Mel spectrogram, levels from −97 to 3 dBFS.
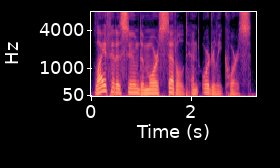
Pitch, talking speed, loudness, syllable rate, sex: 125 Hz, 165 wpm, -20 LUFS, 4.9 syllables/s, male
